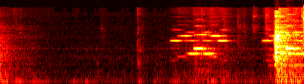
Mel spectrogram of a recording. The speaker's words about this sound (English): So basically, what ha- just happened there is I made a button beep with a channel point on my channel, and then Mouse will go boop that button with his nose.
